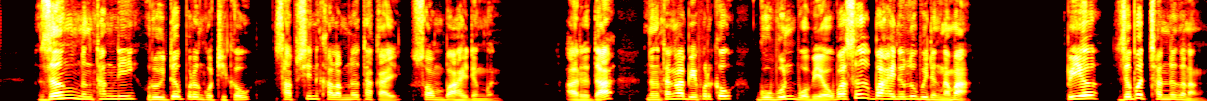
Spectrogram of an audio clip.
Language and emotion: Bodo, angry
